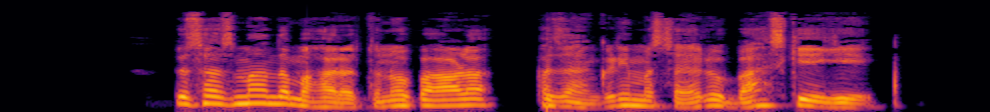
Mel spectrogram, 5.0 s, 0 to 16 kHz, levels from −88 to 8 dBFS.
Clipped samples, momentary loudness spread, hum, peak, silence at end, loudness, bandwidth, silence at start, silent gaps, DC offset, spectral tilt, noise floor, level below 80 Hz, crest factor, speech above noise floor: under 0.1%; 7 LU; none; 0 dBFS; 0.6 s; -15 LUFS; 11.5 kHz; 0.9 s; none; under 0.1%; -5.5 dB/octave; under -90 dBFS; -52 dBFS; 16 dB; over 76 dB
